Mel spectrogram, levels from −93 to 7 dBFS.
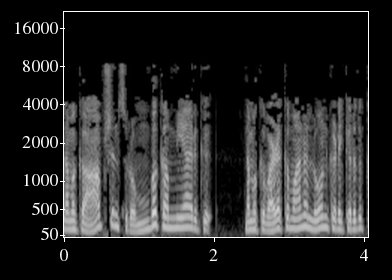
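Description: MP3 compression, likely, runs throughout the speech. Nothing is left above 8.3 kHz, and weak frequency lines drop in and out between frames, giving a heavy, watery, swirling texture and smeared onsets. That degree of damage points to a very low bitrate, around 24 kbps.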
